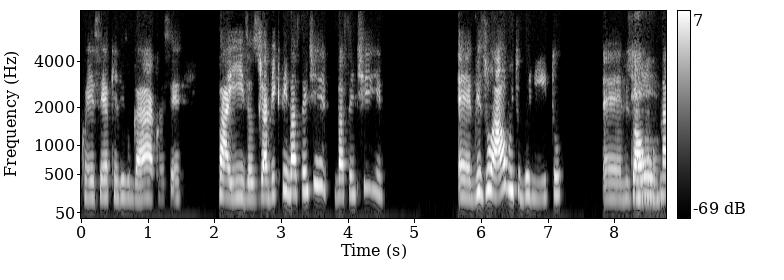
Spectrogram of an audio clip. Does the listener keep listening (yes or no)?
yes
